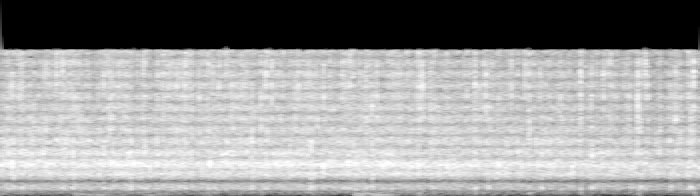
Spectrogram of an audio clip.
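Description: A steady wash of applause from an audience at Centerville saying hello to those joining from other locations, many hands clapping together in a dense, even hiss that holds at the same loudness from start to finish, with no voices.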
